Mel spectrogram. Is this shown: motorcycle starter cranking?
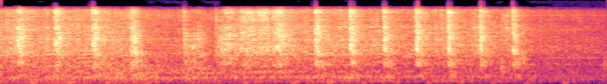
yes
